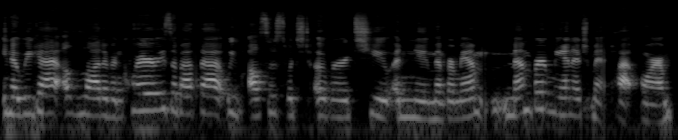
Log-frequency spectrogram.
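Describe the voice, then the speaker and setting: Hoarse woman host with a cold, mid-pitched, chatty and loose, filler-heavy solo update. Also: fairly even intonation, a little fast, fairly bright tone, rough recording. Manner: chatty, many ums and you-knows. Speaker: chamber of commerce director hosting a morning show. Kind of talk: casual solo update to camera.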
